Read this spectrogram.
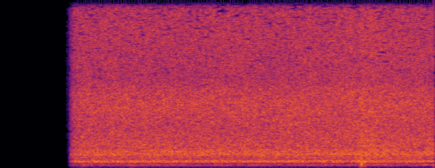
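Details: Honey bee swarm newly placed in a hive after being collected from an apple tree, giving a dense, steady hum with a strong low drone; silence for the first half second, then continuous buzzing with one brief tap near the end.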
